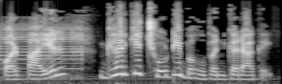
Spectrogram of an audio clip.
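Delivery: plain reading voice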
